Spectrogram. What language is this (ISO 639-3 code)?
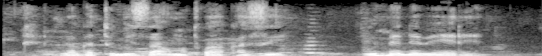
kin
